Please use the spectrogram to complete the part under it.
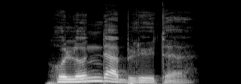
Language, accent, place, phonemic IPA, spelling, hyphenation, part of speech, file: German, Germany, Berlin, /hoˈlʊndɐblyːtə/, Holunderblüte, Ho‧lun‧der‧blü‧te, noun, De-Holunderblüte.ogg
- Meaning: elderflower, elder blossom (The blossom of the elderberry, often specifically the European species Sambucus nigra.)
